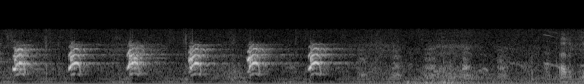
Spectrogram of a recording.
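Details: Old English Sheepdog puppies yipping in short, rising, whining cries, six evenly spaced calls about once every half second, then a softer stretch with faint rustling.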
